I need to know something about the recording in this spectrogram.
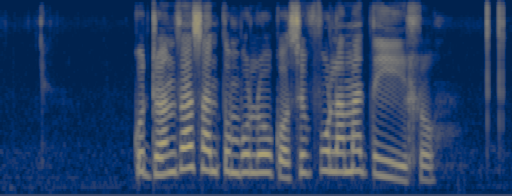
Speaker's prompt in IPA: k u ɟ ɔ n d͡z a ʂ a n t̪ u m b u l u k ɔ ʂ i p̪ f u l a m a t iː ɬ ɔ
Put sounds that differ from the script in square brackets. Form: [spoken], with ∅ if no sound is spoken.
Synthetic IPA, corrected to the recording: k u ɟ ɔ n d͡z a ʂ a n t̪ u m b u l u k ɔ ʂ i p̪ f u l a m a t iː ɬ ɔ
